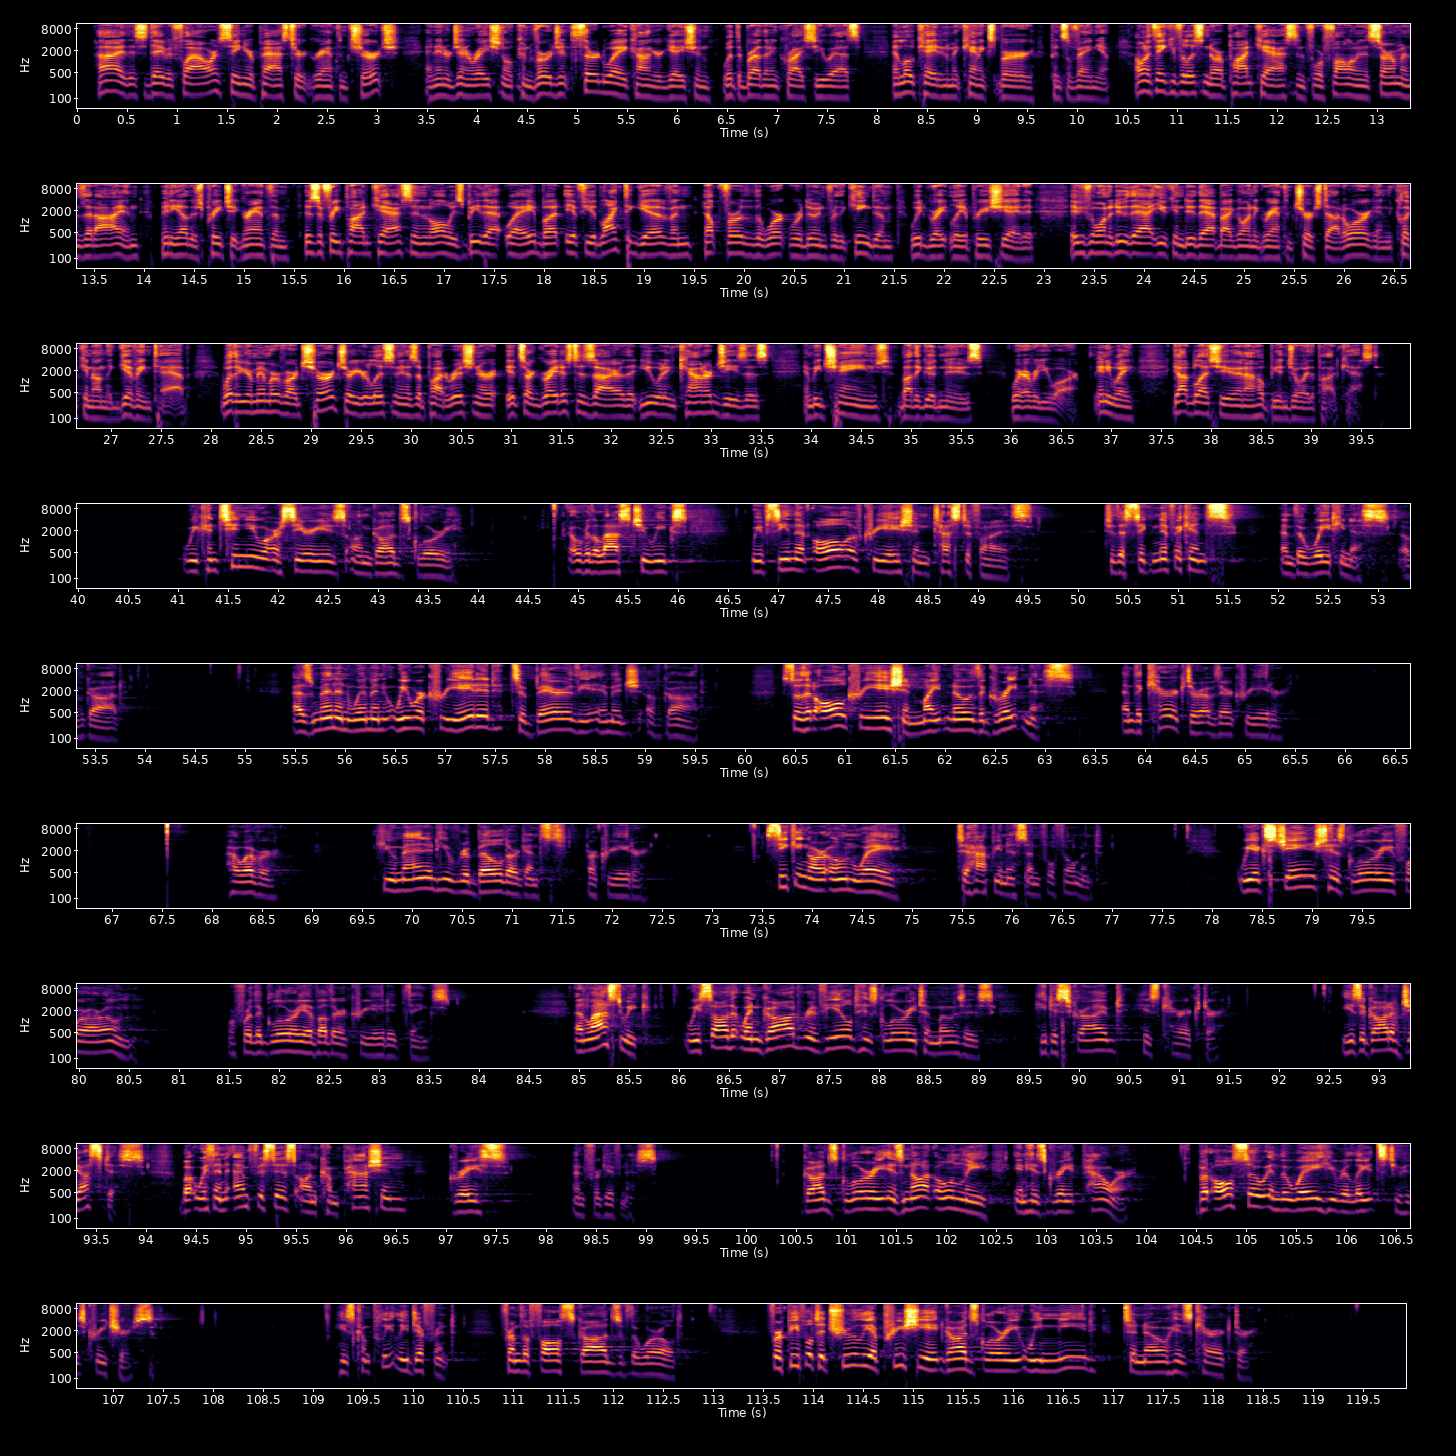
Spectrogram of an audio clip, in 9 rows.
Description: GLORY OF GOD WK3 SERMON SLIDES SMALL GROUP DISCUSSION QUESTIONS (5-19-24)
